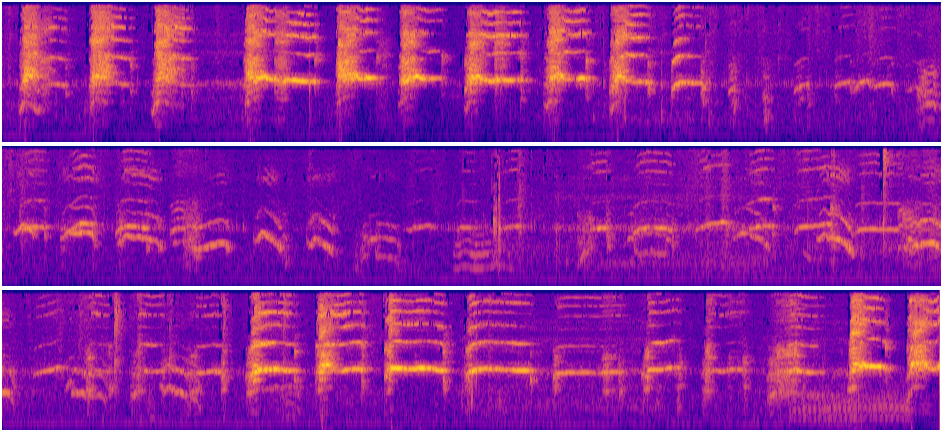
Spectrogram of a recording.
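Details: Miniature Pinscher puppies, four and a half weeks old, playing: rapid high yips about twice a second open, softening into a jumble of whimpers and squeals midway, then loud yipping bursts return before a low growl at the end.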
